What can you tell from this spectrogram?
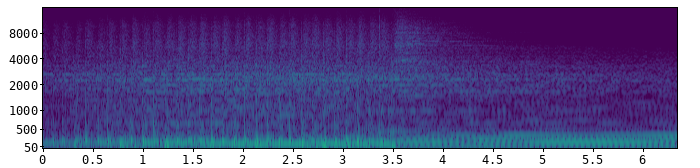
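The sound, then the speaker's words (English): Loud rock intro opening the first track of an album: rapid, pounding drums under thick distorted guitar, which breaks off into a single sustained, ringing guitar chord that slowly decays. No voices. “opens up basically with this huge drum part on the, you know, he's pounding that intro yeah.”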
